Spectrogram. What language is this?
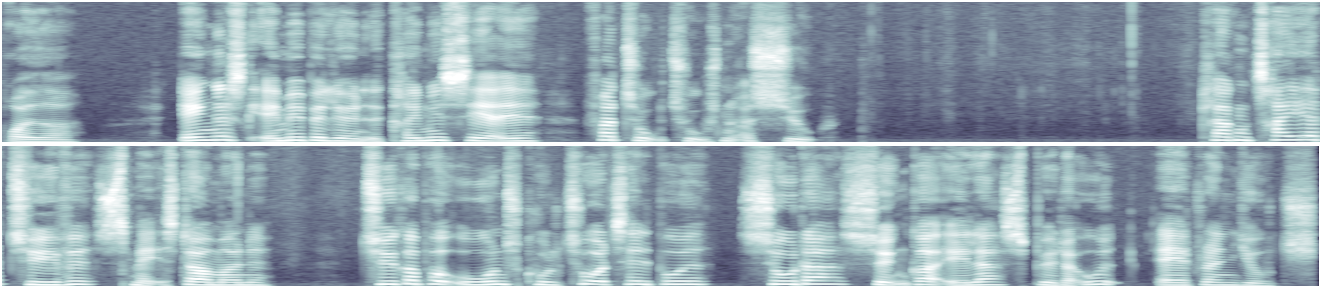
Danish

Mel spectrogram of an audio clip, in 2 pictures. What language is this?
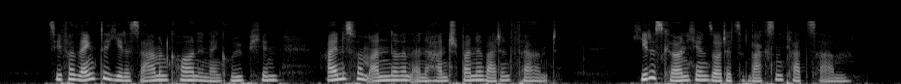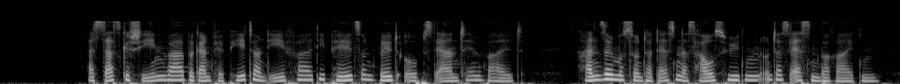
German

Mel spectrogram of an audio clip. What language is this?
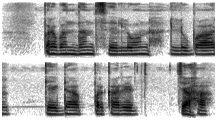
Magahi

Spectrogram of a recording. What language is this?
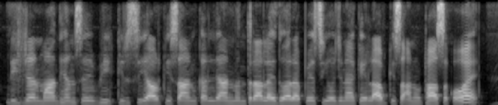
Magahi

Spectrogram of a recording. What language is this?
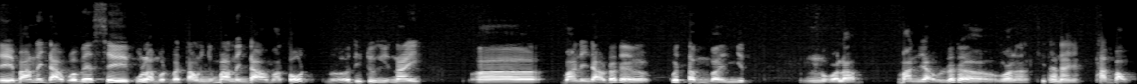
Vietnamese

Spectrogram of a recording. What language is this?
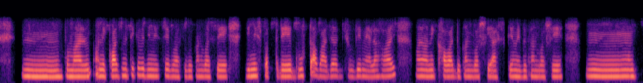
Bangla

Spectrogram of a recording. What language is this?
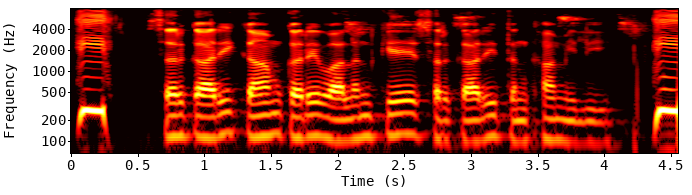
Bhojpuri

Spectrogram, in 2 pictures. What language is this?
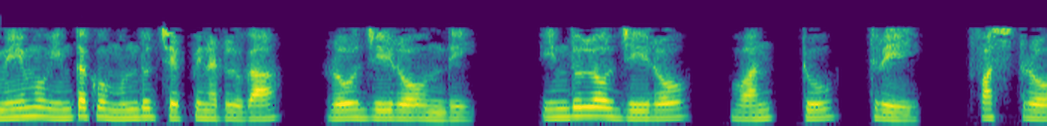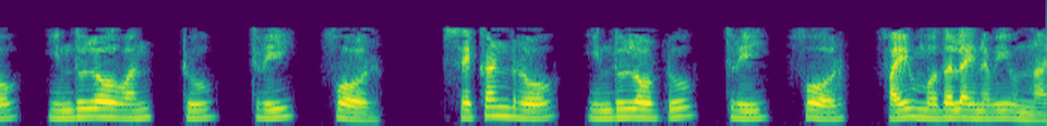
Telugu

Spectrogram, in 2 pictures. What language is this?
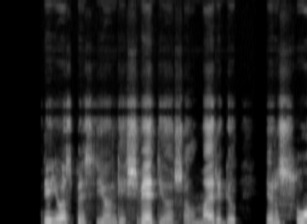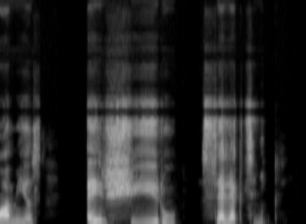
Lithuanian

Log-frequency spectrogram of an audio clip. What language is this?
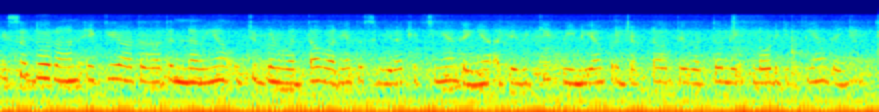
Punjabi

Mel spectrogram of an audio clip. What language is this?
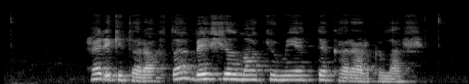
Turkish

